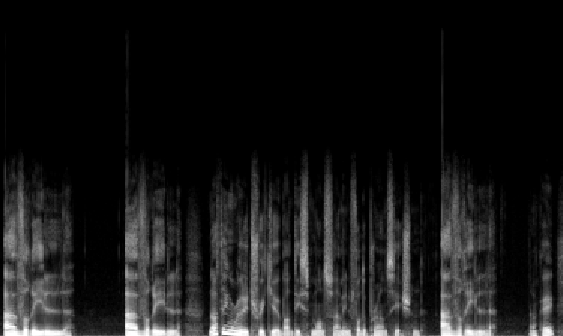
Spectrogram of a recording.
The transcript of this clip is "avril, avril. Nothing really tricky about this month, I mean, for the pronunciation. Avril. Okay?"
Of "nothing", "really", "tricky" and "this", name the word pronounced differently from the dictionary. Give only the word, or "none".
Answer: none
